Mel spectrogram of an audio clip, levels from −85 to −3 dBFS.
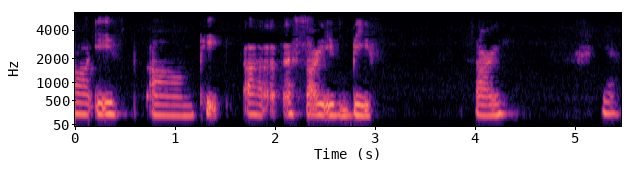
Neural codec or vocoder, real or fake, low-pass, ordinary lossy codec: none; real; 5.4 kHz; none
